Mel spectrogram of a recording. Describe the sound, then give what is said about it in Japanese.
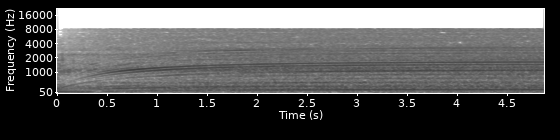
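A commercial mixer whipping an 8-litre batch of meringue switches on, its motor whirring up in pitch over the first second, then holding a steady, loud droning whine with a constant mechanical hum and no talking. “よし、これで業務用ミキサーのスイッチをオンと。”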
